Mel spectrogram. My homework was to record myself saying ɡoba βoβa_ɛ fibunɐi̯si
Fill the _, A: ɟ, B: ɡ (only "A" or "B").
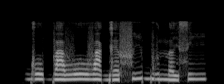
B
